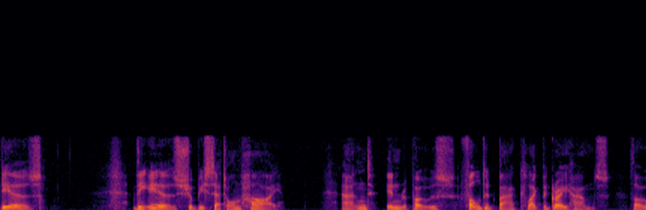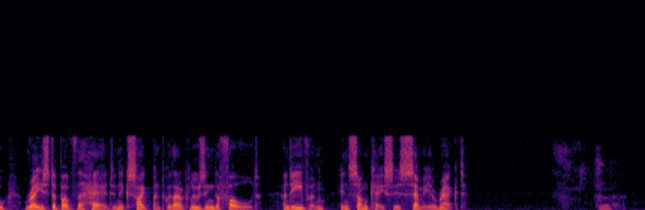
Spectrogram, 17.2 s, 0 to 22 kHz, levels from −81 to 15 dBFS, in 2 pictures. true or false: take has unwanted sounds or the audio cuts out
true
